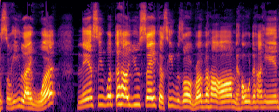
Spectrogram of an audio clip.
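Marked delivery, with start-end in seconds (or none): 0.7-3.1 rising higher and higher in shock; shocked disbelief. Retold or imitated. Richard reacting to Nancy's confession with rising shocked disbelief. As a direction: hit him with the news he can't believe.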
